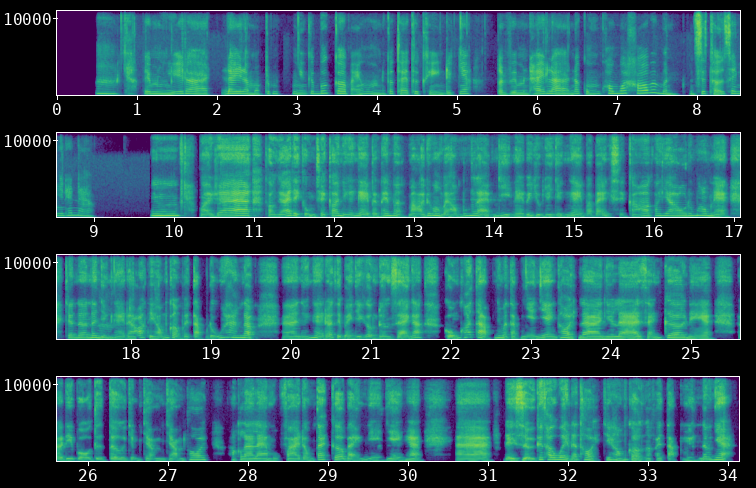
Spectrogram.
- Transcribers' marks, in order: distorted speech; static; tapping; other background noise
- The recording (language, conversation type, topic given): Vietnamese, advice, Làm sao tôi có thể duy trì thói quen hằng ngày khi thường xuyên mất động lực?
